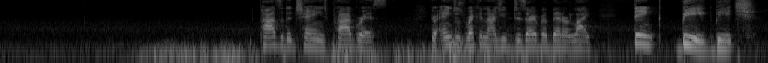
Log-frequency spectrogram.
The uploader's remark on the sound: You Will Hear Wind at Times!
